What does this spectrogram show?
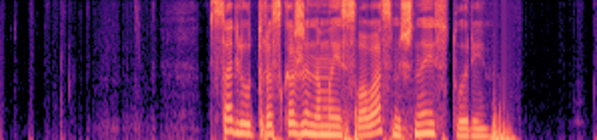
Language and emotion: Russian, neutral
